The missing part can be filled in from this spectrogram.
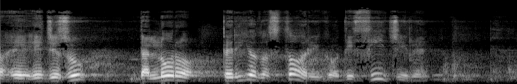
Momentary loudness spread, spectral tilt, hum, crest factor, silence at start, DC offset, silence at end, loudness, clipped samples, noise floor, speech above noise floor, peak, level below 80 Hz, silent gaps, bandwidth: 18 LU; -2.5 dB/octave; none; 14 dB; 0 s; under 0.1%; 0 s; -15 LUFS; under 0.1%; -40 dBFS; 26 dB; 0 dBFS; -64 dBFS; none; 14 kHz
